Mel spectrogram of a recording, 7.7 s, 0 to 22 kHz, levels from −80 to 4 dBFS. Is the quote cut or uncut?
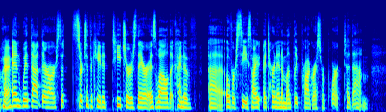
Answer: cut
